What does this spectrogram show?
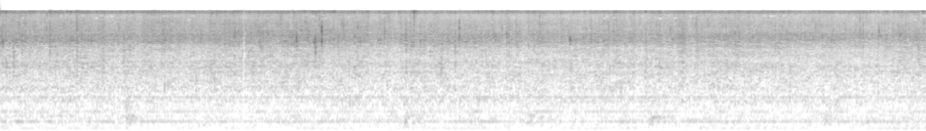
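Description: Chopped tomatoes and onions sizzling steadily in hot oil in a non-stick kadhai, stirred with a spatula, with light scrapes and taps now and then: sautéing until the tomato turns soft.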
